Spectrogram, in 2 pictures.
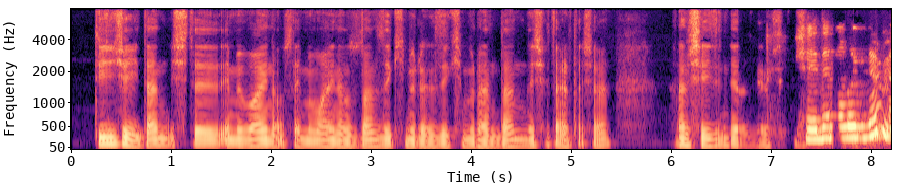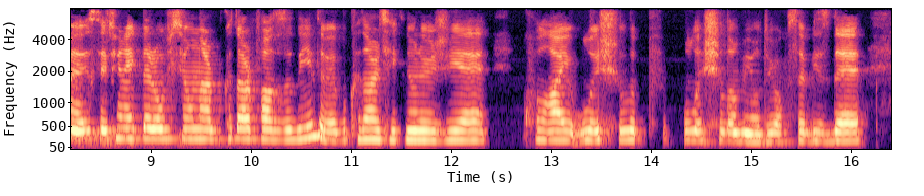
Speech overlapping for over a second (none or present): none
